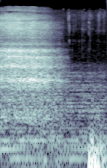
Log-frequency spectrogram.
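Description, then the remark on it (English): A slow, deep breath drawn in during a one-minute relaxation breathing exercise, a soft airy rush that fades out and ends with a brief low thump. No one speaks. “Very, very gentle attention on breathing in.”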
